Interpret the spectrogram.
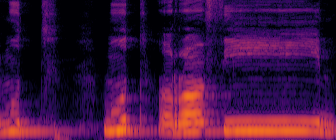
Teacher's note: তা এর উপরে সাকিন এসেছে একটু হামস বা বাতাস বের হবে মুত মুত রফিন তিন আলিফ টেনে ওয়াকফু করব মাদের হরফের পরের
